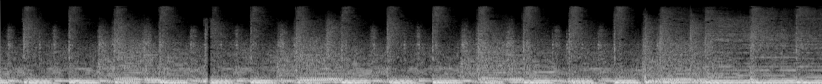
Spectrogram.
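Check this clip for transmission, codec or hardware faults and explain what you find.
One transmission fault is present: AAC frame loss with muting, at about 2.06 to 2.12 s. The decoder received no data for roughly 43 ms of audio, which fits a single lost frame. It filled the gap with silence by setting the spectrum to zero. The overlapping windows then fade the sound down into the gap and back up after it. The result is a brief, soft-edged dropout, like a momentary hole in the sound.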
